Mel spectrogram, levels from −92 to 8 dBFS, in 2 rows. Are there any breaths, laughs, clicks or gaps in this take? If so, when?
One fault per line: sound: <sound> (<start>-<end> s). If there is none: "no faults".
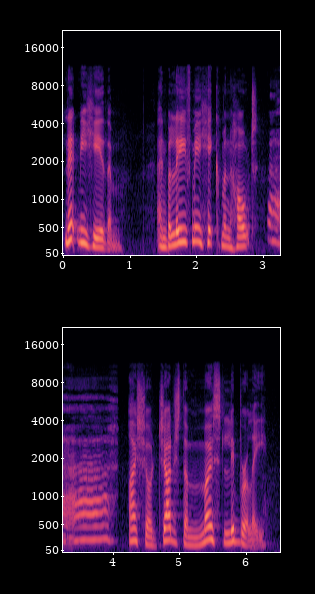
sound: sigh (3.1-4.1 s)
